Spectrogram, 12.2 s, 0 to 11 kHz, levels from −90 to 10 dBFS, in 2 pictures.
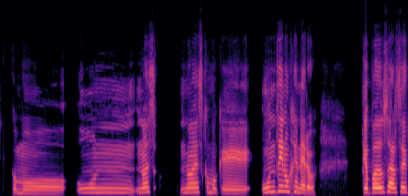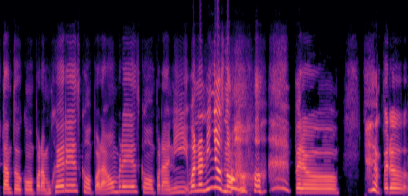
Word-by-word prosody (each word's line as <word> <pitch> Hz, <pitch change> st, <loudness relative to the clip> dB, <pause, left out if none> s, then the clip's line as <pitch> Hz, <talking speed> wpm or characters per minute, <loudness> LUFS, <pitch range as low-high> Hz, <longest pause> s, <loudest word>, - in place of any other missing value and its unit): como 190 Hz, -3 st, -6 dB
un, 240 Hz, -1 st, -8 dB
no 245 Hz, +2 st, -2 dB
es 275 Hz, -, -6 dB, 0.4 s
no 250 Hz, +3 st, -2 dB
es 255 Hz, 0 st, -3 dB
como 240 Hz, -4 st, -8 dB
que 200 Hz, -2 st, -3 dB, 0.2 s
un 270 Hz, +3 st, -3 dB
sin 310 Hz, 0 st, +5 dB
un 290 Hz, -, -1 dB
género 255 Hz, -8 st, 0 dB, 0.7 s
que 235 Hz, -, +3 dB
puede 250 Hz, +1 st, +4 dB
usarse 260 Hz, 0 st, +2 dB
tanto 220 Hz, -3 st, -1 dB
como 205 Hz, -1 st, -5 dB
para 200 Hz, -1 st, -1 dB
mujeres, 305 Hz, +9 st, 0 dB
como 245 Hz, -7 st, -6 dB
para 220 Hz, -, -1 dB
hombres 285 Hz, +2 st, -2 dB
como 235 Hz, -4 st, -5 dB
para 205 Hz, -1 st, -3 dB
ni 255 Hz, +5 st, -5 dB
bueno, 315 Hz, +3 st, +7 dB
¡niños 480 Hz, +6 st, +8 dB
no!, -, -, +8 dB, 0.9 s
pero 225 Hz, -2 st, +1 dB, 0.7 s
pero 245 Hz, -1 st, +2 dB
240 Hz, 145 wpm, -19 LUFS, 215-270 Hz, 0.9 s, niños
